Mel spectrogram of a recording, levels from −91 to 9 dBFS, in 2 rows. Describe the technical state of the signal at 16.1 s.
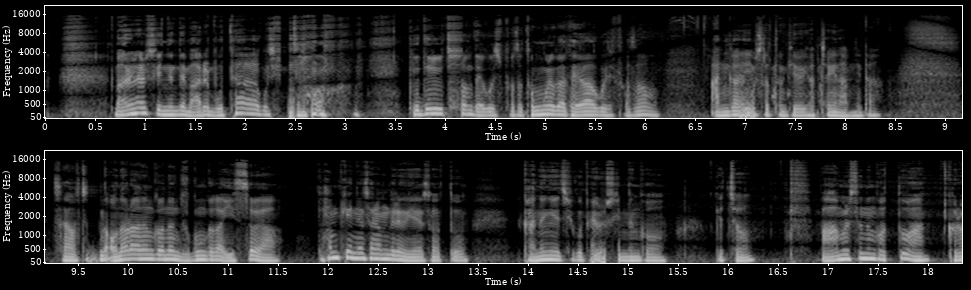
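At 16.1 s the channels drifting apart fault is present, as it is across the whole speech clip. The two sides run on clocks that disagree by something like 70 ppm, so the gap between them keeps widening, reaching about a millisecond near the end. Heard in mono, the comb notches sweep slowly through the spectrum like slow flanging. Unlike a fixed channel offset, the colouration keeps moving, and unlike a flanger effect it travels one way rather than oscillating.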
